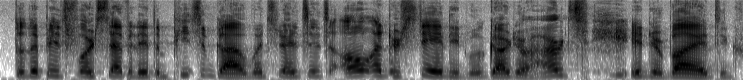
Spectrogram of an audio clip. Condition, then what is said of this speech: Dystonia. It's hilarious to me that I would be a speaker. I can't speak right.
